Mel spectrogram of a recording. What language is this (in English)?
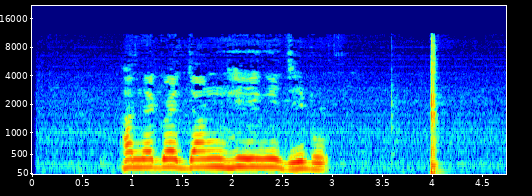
Mbo (Cameroon)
